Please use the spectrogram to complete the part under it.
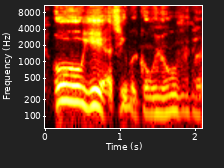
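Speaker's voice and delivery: slow, drawn-out wrestling-promo announcer voice. Imitating the flexing wrestler being discussed: Macho Man voice. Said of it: "It's like".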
